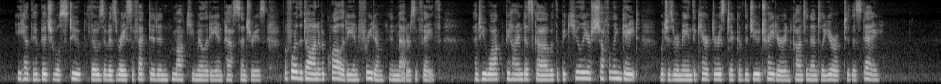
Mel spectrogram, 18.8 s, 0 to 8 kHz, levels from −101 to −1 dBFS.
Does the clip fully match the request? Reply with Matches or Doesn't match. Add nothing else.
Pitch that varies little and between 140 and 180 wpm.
Matches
